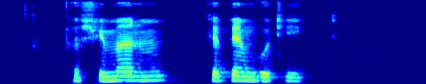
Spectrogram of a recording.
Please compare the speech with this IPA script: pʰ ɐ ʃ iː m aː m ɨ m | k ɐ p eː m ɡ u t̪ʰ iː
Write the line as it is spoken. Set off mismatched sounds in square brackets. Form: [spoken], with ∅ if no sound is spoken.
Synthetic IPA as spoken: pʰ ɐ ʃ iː m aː [n] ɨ m | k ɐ p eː m ɡ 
